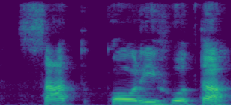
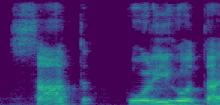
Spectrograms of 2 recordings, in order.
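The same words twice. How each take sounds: First: धीरे, "कौरी" with a long au; "सात कौरी होता" said slowly, stretching कौरी; first, slow take. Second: Very slow, "कोरी" with a plain o; corrected slow take. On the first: (सात कौरी धीरे-धीरे, "कौ" खींचकर) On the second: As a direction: say "सात कोरी होता" very slowly, कोरी clearly with o. (बहुत धीरे, "कोरी" साफ़ ओ के साथ) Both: Shown as a demonstration. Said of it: "कौन?".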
